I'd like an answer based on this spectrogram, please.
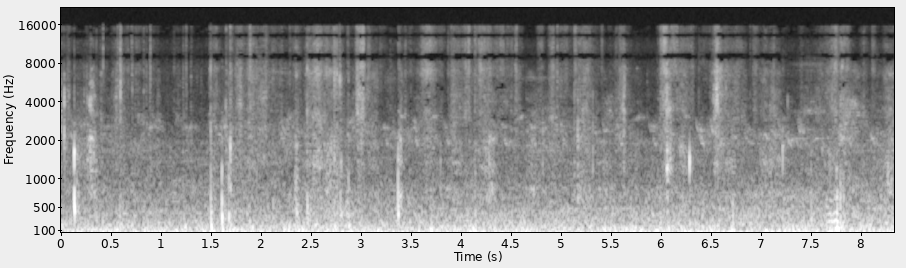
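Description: Two five-week-old Australian Shepherd puppies play-wrestling on wet concrete. A few faint, short squeaks are heard over a steady low background rumble.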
